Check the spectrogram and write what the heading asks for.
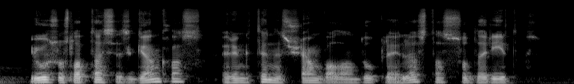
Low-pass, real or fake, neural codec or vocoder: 14.4 kHz; fake; autoencoder, 48 kHz, 128 numbers a frame, DAC-VAE, trained on Japanese speech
